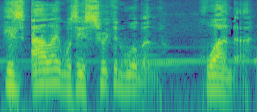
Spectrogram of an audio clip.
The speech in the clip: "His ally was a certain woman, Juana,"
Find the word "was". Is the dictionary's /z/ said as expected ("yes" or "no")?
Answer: yes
